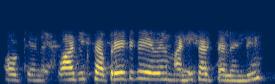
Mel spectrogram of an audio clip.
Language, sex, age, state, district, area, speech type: Telugu, female, 30-45, Andhra Pradesh, Vizianagaram, urban, conversation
